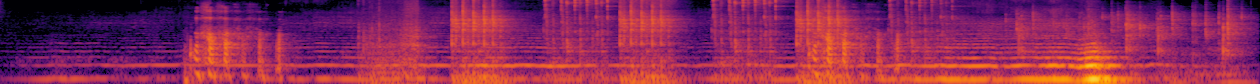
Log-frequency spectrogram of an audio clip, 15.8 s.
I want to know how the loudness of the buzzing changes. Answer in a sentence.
The volume of the buzzing goes up.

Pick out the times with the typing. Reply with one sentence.
The typing can be heard from 4.5 to 15.7 s.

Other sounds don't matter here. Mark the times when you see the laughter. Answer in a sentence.
You can hear the laughter from 2.3 to 3.6 s and from 10.1 to 11.3 s.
